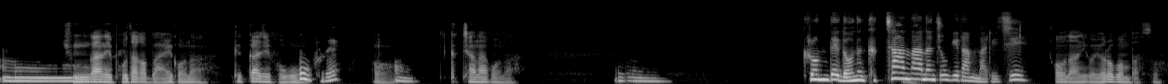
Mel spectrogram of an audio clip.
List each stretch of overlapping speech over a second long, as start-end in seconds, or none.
none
